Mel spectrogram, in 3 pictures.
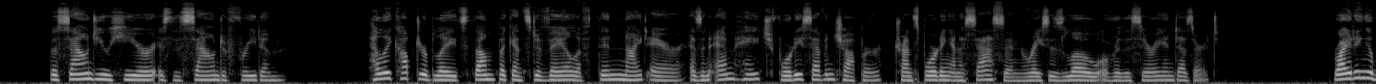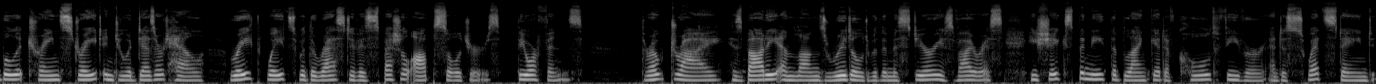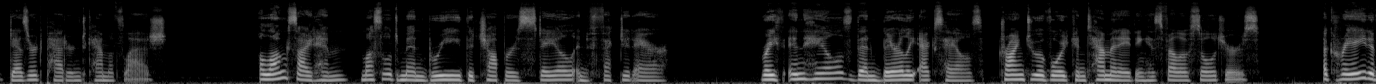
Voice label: US Audiobook; Warm, versatile and engaging.; Belfast/London based actress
